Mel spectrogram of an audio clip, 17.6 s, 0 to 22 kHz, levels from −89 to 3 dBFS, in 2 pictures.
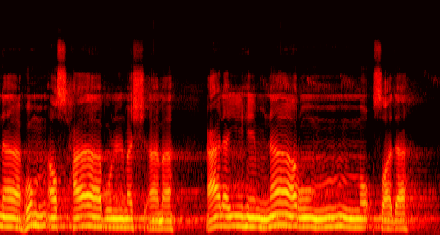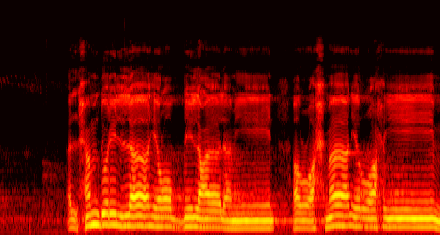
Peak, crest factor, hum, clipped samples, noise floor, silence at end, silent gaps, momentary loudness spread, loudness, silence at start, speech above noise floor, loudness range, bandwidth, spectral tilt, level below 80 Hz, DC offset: -14 dBFS; 14 dB; none; under 0.1%; -61 dBFS; 0 s; none; 9 LU; -28 LUFS; 0 s; 34 dB; 6 LU; 10.5 kHz; -7.5 dB/octave; -70 dBFS; under 0.1%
